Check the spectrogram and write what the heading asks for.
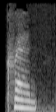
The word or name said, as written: cred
